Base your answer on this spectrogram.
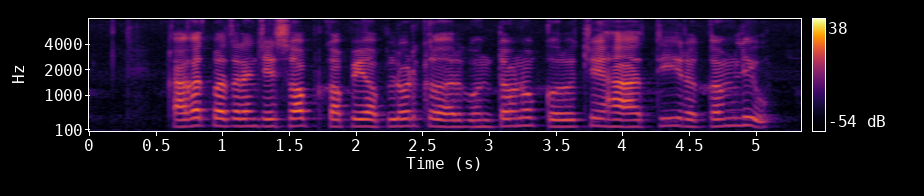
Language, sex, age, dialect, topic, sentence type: Marathi, male, 56-60, Southern Konkan, banking, statement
